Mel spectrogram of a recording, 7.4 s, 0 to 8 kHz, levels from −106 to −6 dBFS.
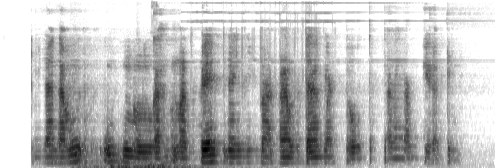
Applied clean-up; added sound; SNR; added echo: neural mask model DeepFilterNet 3.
